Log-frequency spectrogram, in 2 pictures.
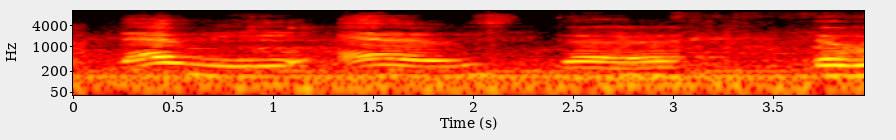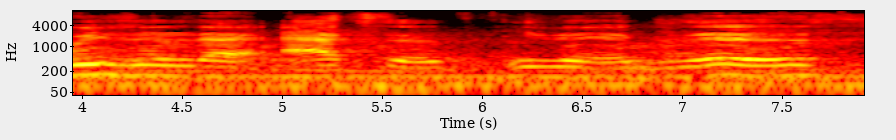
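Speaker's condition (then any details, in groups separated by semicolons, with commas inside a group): Cerebral palsy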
